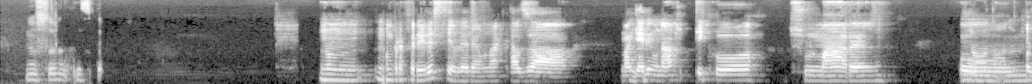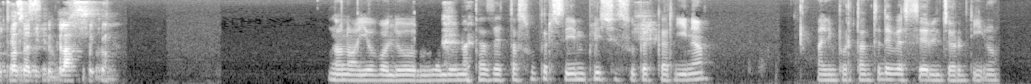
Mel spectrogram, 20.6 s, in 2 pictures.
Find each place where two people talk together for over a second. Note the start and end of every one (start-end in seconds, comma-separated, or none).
9.6-11.4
